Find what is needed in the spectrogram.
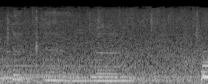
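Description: A slow song with a voice holding one note that dips slightly about half a second in, over a steady sound of falling rain.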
